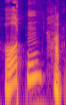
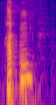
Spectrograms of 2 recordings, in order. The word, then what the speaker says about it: Hutton: 5 Days to Midnight mit Oscar-Gewinner Timothy, wie spricht man eigentlich aus? Horton? – Hutton.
